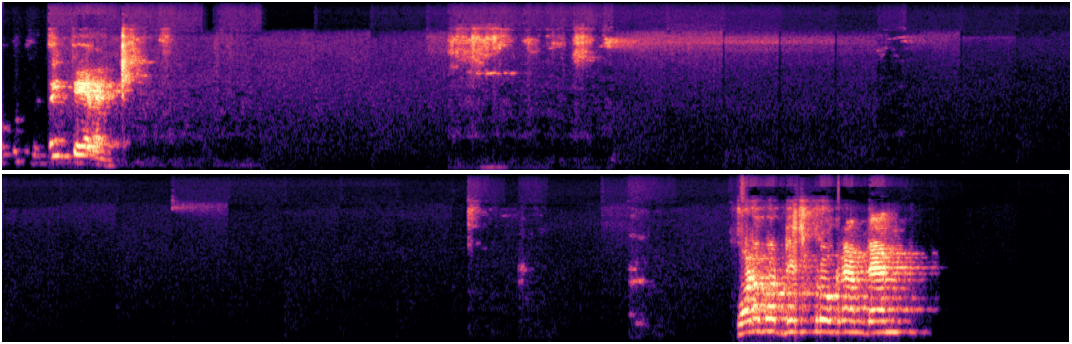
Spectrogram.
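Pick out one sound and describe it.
A man speaks in short bursts, lecturing.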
